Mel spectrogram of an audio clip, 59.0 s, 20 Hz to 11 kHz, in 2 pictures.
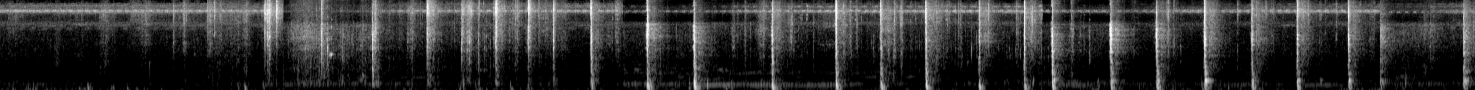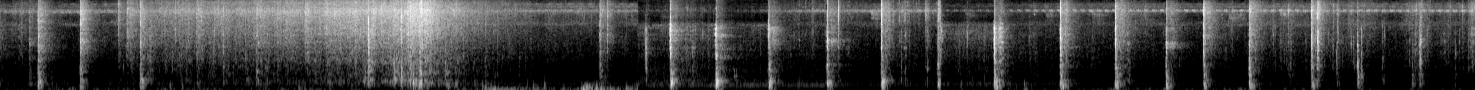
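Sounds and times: bamboo falling through leaves: 3.6 - 12.4, 16.6 - 21.2, 29.3 - 42.2
machete chopping bamboo: 8.5 - 12.2, 12.9 - 14.3, 15.3 - 15.7, 16.6 - 18.9, 19.5 - 21.4, 22.2 - 23.5, 24.1 - 26.4, 27.0 - 27.8, 29.2 - 34.9, 42.9 - 44.2, 44.8 - 45.2, 46.0 - 46.4, 47.1 - 47.6, 48.2 - 48.4, 49.4 - 49.7, 50.7 - 51.1, 51.8 - 52.2, 52.8 - 54.8, 55.7 - 56.9.

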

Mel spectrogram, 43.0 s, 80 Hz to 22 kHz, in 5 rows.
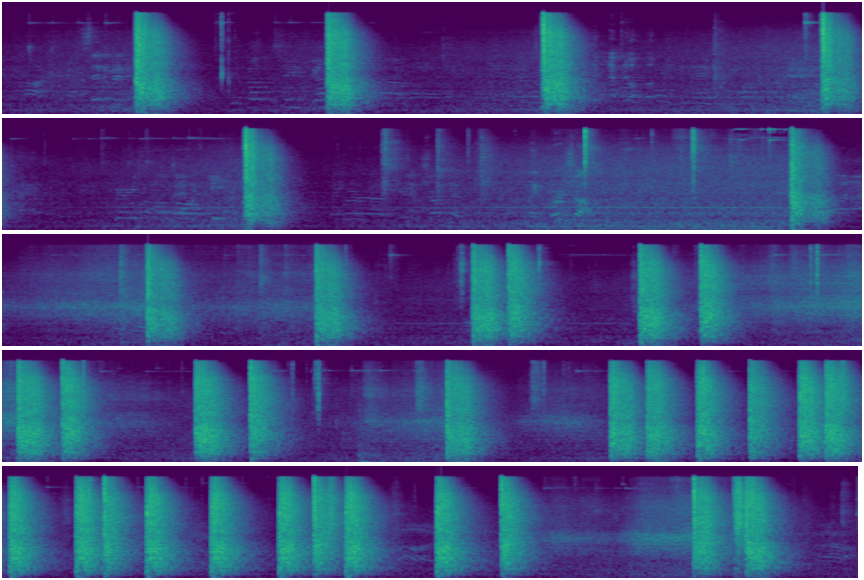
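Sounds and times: pistol shots echoing indoors: 1.3 - 2.0, 3.2 - 3.8, 5.3 - 6.0, 8.2 - 8.8, 11.0 - 11.6, 16.4 - 17.1, 18.4 - 21.1, 21.7 - 22.9, 23.5 - 27.0, 27.7 - 29.0, 30.1 - 30.9, 31.8 - 39.9, 41.3 - 42.4.

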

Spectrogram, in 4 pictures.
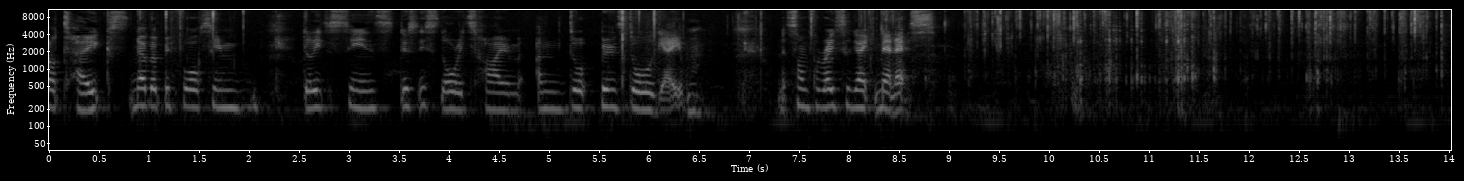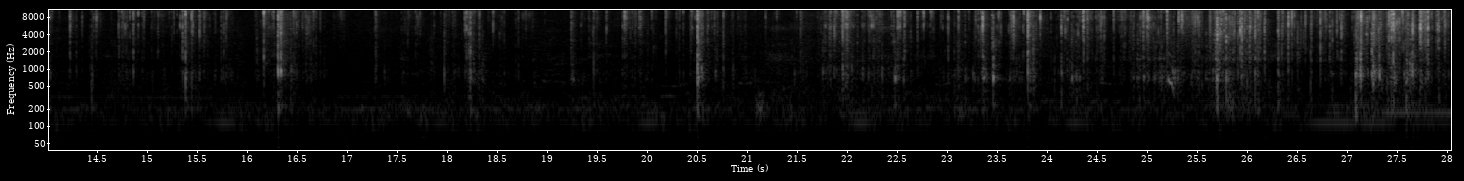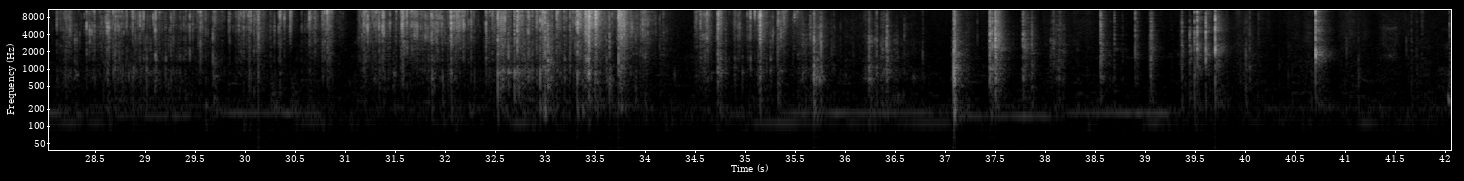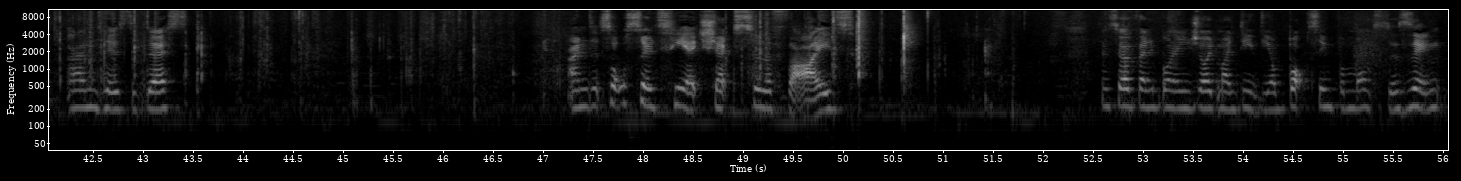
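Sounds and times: shrink wrap tearing and crinkling: 7.5 - 40.2, 48.6 - 51.9.

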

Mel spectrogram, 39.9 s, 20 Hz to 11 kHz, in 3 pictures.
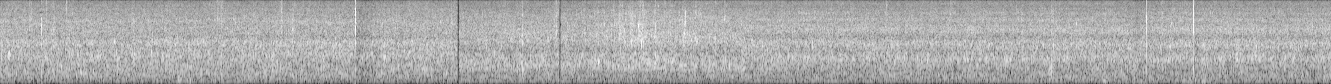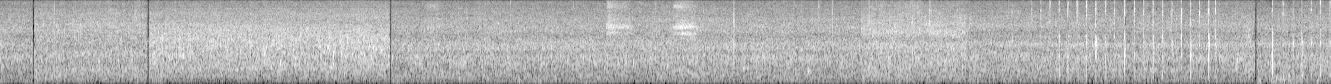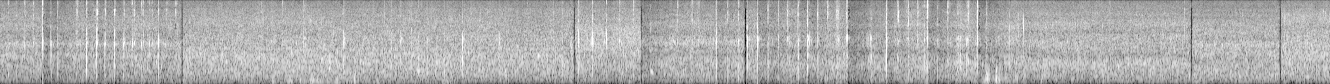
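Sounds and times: stream running over rocks: 0.0 - 39.9
sharp clicks and taps: 23.4 - 28.5, 29.5 - 31.7, 32.4 - 36.9.

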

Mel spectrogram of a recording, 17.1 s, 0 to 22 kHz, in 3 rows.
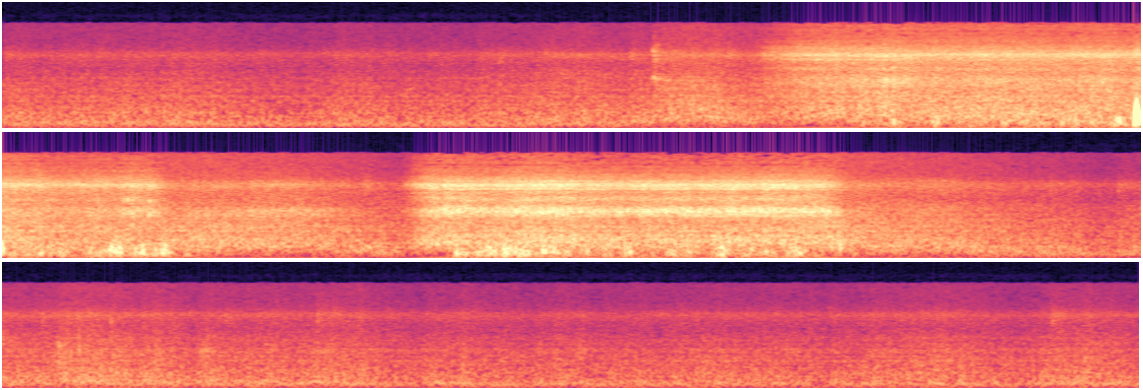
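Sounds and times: breath blowing out: 3.8 - 10.7.

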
